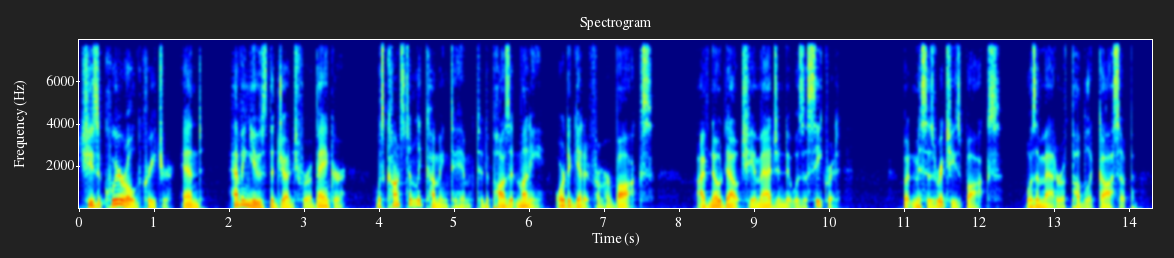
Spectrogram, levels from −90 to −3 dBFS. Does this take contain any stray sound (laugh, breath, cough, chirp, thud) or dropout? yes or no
no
